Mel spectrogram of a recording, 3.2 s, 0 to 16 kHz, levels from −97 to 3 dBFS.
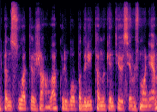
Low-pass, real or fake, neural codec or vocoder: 14.4 kHz; fake; vocoder, 44.1 kHz, 128 mel bands every 512 samples, BigVGAN v2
